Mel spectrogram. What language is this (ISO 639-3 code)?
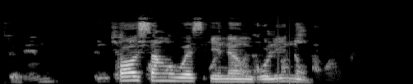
beb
